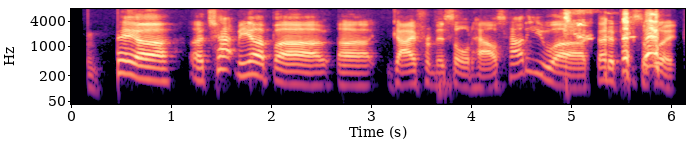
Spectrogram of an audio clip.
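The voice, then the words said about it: Dopey put-on Southern accent, Eeyore-like. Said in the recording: “southern accent ... What the hell is that? ... my Southern accent sounds like Eeyore ... Sound like a fucking character from King of the Hill ... made them sound really dumb”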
